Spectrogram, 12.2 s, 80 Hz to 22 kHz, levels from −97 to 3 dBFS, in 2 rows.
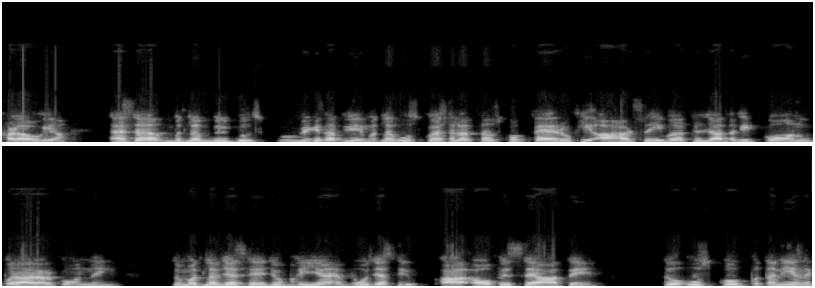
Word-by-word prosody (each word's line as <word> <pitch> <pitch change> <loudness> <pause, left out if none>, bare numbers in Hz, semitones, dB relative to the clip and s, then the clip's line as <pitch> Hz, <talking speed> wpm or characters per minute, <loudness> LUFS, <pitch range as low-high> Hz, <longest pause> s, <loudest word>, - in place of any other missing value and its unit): खड़ा 135 - +5
हो 125 - +1
गया। 130 +8 -5 0.4
ऐसा 195 -2 +4
मतलब 175 +5 -1
बिल्कुल 165 +4 0
स्कूबी 160 -5 -8
के 170 - +1
साथ 165 0 +4
भी 165 0 -6
यही 150 - 0
मतलब 205 +6 -2
उसको 180 +4 -3
ऐसा 215 0 -2
लगता 210 +3 -1
है, - - -1
उसको 240 +3 -6
पैरों 175 0 +4
की 230 +4 -7 0.2
आहट 165 +3 +1
से 200 - -6
ही 200 - -1
पता 195 -2 0
चल 175 -4 -7
जाता 145 +2 +3
है - - -10
कि 235 - -3
कौन 180 +1 0
ऊपर 170 -1 -1
आ - - +7
रहा 140 - +7
है - - +5
और - - -1
कौन 160 -2 -6
नहीं? 130 -2 -10 0.4
तो 155 - -6
मतलब 165 +2 +2
जैसे 170 +2 +1
जो 170 - -2
भैया 145 +2 -1
हैं, 180 - -3
वो 170 +1 -1
जैसे 165 +4 0 0.3
अ, - - +4 0.2
ऑफ़िस 155 +6 +1
से 200 - +2
आते 135 +4 +4
हैं, 135 -2 -9 0.5
तो 225 - +3 0.2
उसको 185 +6 0
पता 175 +2 -3
नहीं 200 +2 0
ऐसे 200 +2 -3
170 Hz, 260 wpm, -22 LUFS, 155-190 Hz, 0.5 s, आ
